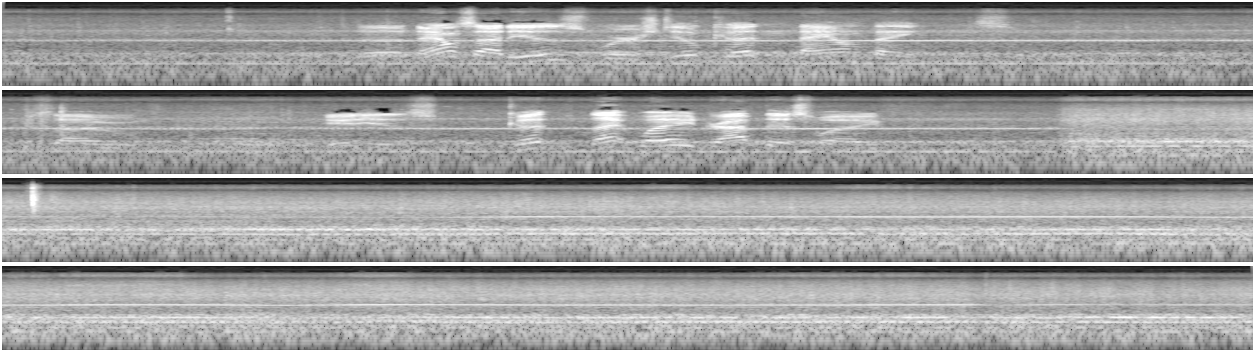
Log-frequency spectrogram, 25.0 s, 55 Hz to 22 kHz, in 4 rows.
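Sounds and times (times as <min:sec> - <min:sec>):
combine harvester drone: 0:00.0 - 0:25.0
constant machine whine: 0:00.0 - 0:25.0
brief click: 0:12.6 - 0:12.8.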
